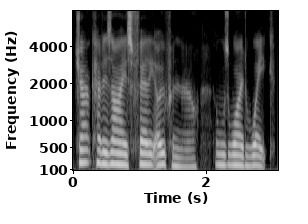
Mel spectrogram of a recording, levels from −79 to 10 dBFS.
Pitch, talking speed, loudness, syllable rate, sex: 185 Hz, 215 wpm, -14 LUFS, 5.7 syllables/s, female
